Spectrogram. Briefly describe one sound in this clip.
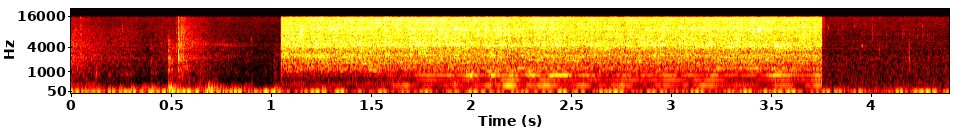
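An electric toothbrush buzzes steadily close by.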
